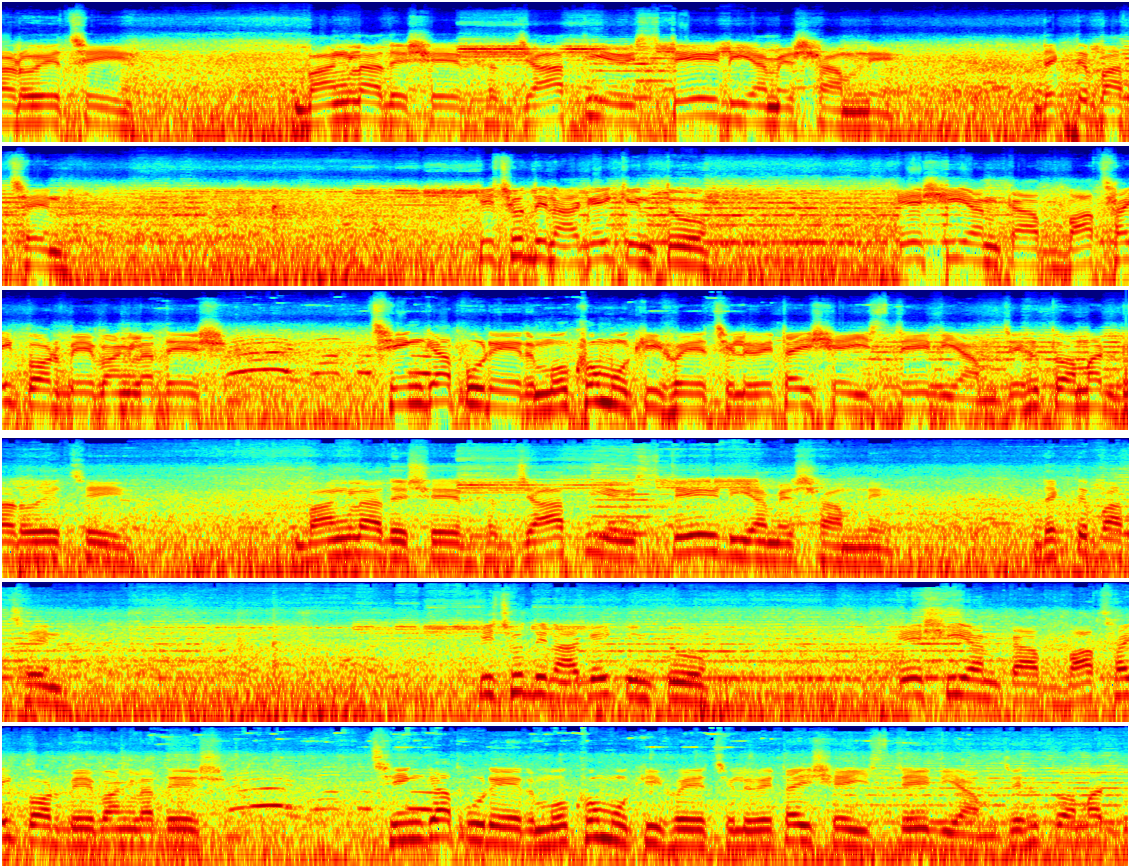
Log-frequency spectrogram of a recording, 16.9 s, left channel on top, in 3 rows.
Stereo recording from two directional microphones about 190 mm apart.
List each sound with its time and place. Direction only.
1.5 s speech: 10° right (ahead or behind)
2.0 s speech: 25° right (ahead or behind)
8.0 s speech: 15° right (ahead or behind)
10.2 s speech: 10° right (ahead or behind)
13.4 s speech: centre (ahead or behind); by 16.4 s 15° right (ahead or behind)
